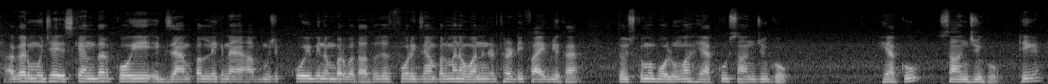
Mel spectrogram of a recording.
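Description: A man's voice: medium pitch, a little hiss or hum. A man teaching a Japanese language lesson, patient, repeating each step and checking that the learner follows. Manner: mixes in English terms, spells out each example.

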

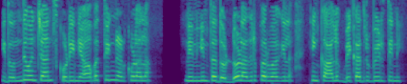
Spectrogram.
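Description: A woman's voice: extremely high pitch, level tone, rapid-fire, darkish tone, no room sound, clean studio sound. A woman playing a remorseful middle-aged mother-in-law who earnestly begs her daughter-in-law's forgiveness in a homemade family drama skit. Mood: pleading. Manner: earnest, pleading, apologetic.

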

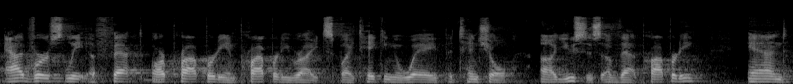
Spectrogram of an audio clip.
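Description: A middle-aged man giving earnest public testimony at a county meeting, halting with fillers and restarts, speaking into a desk microphone. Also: medium pitch, slight background noise.

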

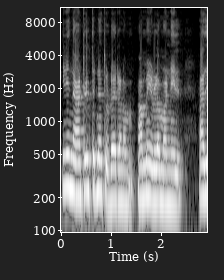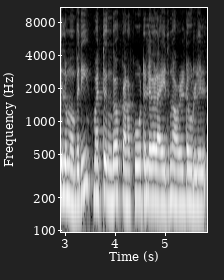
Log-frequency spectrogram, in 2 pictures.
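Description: A woman reading a romance story aloud in a gentle, steady narration. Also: lowish voice, a little fast.

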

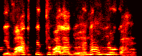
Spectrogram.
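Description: A man's voice: very high-pitched, lively intonation, a little fast, husky, poor audio. A man hosting an online class, introducing guests in formal, ceremonious phrasing. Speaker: class organizer and host.

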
